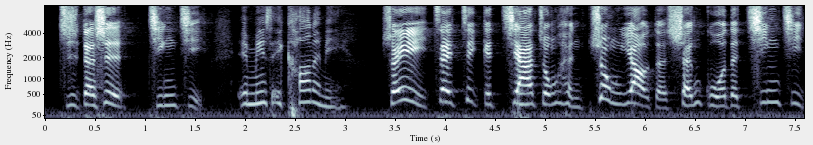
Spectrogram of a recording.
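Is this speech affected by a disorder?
No.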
